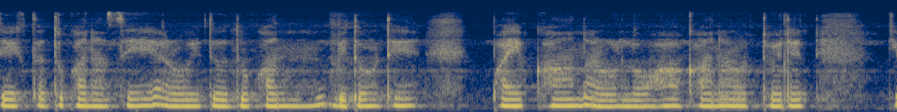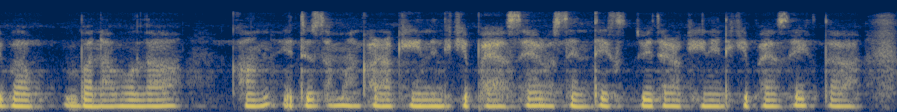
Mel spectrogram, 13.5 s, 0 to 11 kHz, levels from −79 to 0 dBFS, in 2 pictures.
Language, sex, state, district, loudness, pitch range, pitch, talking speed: Nagamese, female, Nagaland, Dimapur, -18 LUFS, 185-200 Hz, 190 Hz, 145 wpm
